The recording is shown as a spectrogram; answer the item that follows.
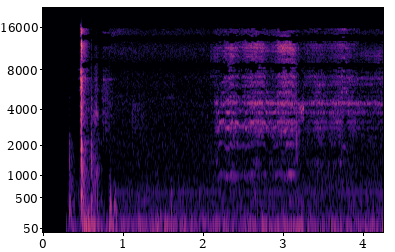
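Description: A single sharp click of the isolator switch being turned on, then the faint sound of the immersion heater element heating the water in the tank, like a kettle, a little stronger about two to three seconds in: the element is working again now that its tripped thermostat has been reset.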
